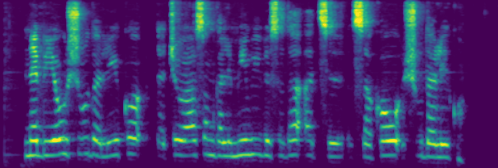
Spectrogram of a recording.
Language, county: Lithuanian, Šiauliai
